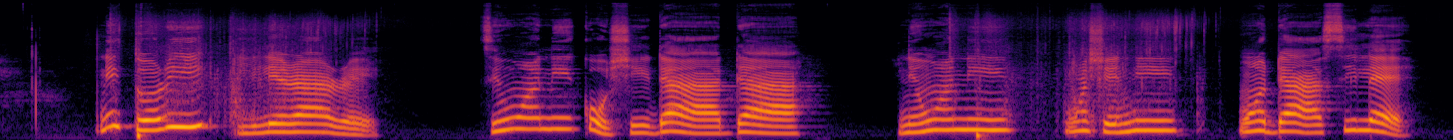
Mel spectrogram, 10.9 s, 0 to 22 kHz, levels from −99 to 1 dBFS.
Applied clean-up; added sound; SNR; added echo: neural mask model RNNoise.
